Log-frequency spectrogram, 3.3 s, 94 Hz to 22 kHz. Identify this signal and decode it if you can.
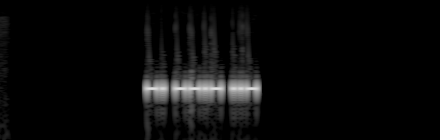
Morse code, heard as a keyed tone, about 46 wpm, 700 Hz. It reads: NQU
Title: USA Call Sign Postfixes - 3 Letters 45wpm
